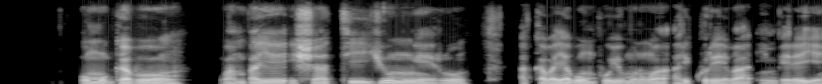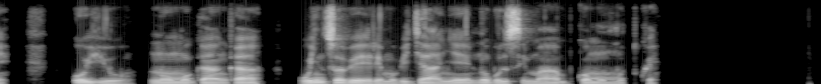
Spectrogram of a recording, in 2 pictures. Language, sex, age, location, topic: Kinyarwanda, male, 25-35, Kigali, health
